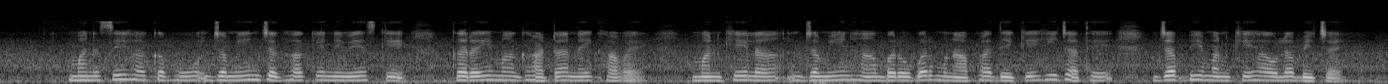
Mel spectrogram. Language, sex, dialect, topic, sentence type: Chhattisgarhi, female, Central, banking, statement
